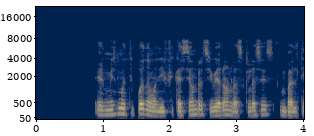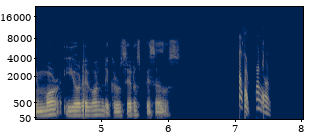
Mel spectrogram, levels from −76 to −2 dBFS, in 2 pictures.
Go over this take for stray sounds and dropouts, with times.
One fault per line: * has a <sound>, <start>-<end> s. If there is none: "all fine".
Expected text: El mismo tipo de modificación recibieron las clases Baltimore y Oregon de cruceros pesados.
* has a chirp, 7.1-7.6 s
